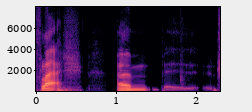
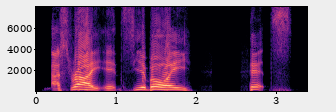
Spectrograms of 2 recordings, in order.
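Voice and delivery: mock jovial announcing, higher and louder; 8 semitones higher, 10 dB louder than usual. Announcing the recording after being asked to: put-on convivial announcement. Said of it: "announce it in a really convivial way".

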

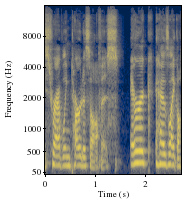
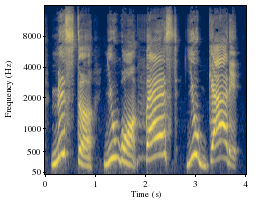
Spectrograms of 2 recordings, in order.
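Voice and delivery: bad put-on Brooklyn accent, pitched up; 6 semitones higher than usual. Recapping an episode, the speaker quotes the cabbie character in the worst brooklyn accent. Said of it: "doing the worst Brooklyn accent".

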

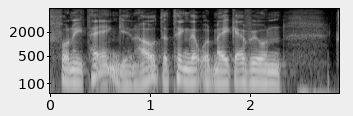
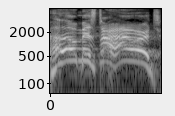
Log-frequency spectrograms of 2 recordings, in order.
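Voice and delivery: put-on very high, hollered shout. Retelling a friend greeting a father he thought was deaf: imitating someone shouting. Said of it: "he shouts".

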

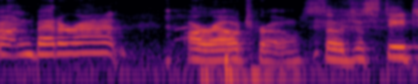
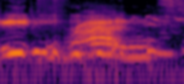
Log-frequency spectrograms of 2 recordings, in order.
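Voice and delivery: loud, high-pitched, caveman-style voice; 6 semitones higher, 5 dB louder than usual. Saying the outro line as a joke: Neanderthal Yoda voice. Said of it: "some kind of Neanderthal Yoda".

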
